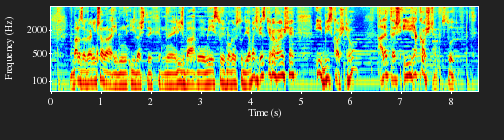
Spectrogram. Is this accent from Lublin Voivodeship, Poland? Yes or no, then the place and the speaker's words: yes; Zamość, Lublin Voivodeship, Poland; Pochodzę z miasta bardzo podobnego do Puław, to moim rodzinnym miastem jest Zamość. W tym samym województwie, choć gdzie indziej położone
